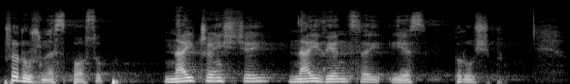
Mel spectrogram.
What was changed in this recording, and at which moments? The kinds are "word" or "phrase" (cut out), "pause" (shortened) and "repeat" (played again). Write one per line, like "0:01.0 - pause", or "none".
none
